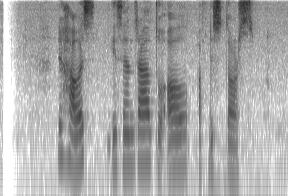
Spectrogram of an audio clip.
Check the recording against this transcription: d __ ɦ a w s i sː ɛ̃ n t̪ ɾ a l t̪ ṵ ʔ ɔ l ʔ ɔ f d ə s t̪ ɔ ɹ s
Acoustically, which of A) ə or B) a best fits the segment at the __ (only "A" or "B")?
A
